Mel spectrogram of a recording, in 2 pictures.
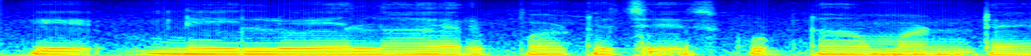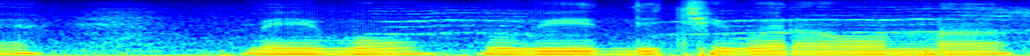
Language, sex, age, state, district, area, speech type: Telugu, male, 18-30, Telangana, Vikarabad, urban, spontaneous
